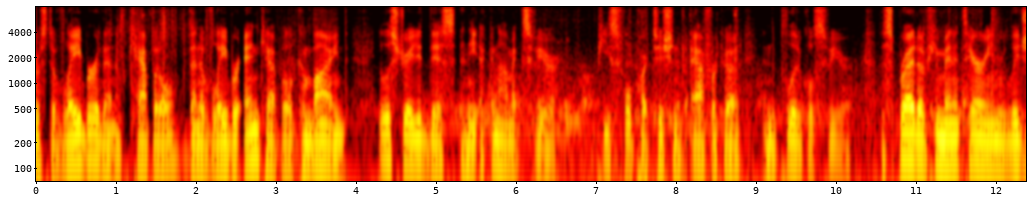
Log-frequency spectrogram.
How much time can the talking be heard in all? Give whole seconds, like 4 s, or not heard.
12 s.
